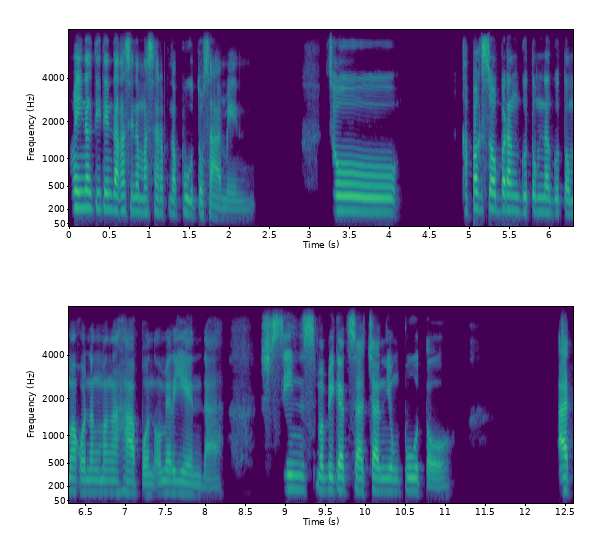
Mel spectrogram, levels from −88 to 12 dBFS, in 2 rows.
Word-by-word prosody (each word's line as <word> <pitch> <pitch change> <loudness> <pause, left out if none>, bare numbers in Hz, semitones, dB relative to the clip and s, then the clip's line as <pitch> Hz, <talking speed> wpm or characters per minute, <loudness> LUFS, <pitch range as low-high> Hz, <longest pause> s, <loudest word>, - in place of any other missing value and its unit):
may 210 - +7
nagtitinda 200 -3 +2
kasi 185 -1 +2
ng 175 - -2
masarap 165 0 +1
na 150 - -3
puto 150 -3 -6
sa'min. 100 -5 -4 0.9
So, 170 -2 +1 0.8
kapag 210 -1 +3
sobrang 195 -2 +4
gutom 180 -1 -5
na 165 - +1
gutom 155 -2 -5
ako 140 0 -2
ng 135 0 -4
mga 135 0 -4
hapon 125 -4 -2
o 125 - -5
meryenda 120 -7 -4 0.5
since 165 -2 +2
mabigat 155 0 +3
sa 145 -2 +4
tiyan 145 0 +1
yung 140 - -13
puto 105 -10 -5 1.3
at - - +7
155 Hz, 130 wpm, -24 LUFS, 135-175 Hz, 1.3 s, may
